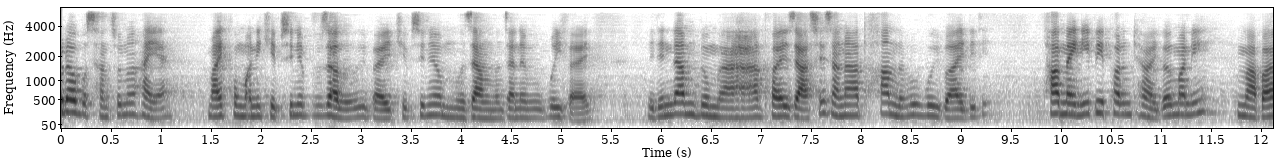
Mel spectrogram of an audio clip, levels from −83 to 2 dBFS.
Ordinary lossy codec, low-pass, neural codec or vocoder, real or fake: none; 5.4 kHz; codec, 16 kHz, 0.3 kbps, FocalCodec; fake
